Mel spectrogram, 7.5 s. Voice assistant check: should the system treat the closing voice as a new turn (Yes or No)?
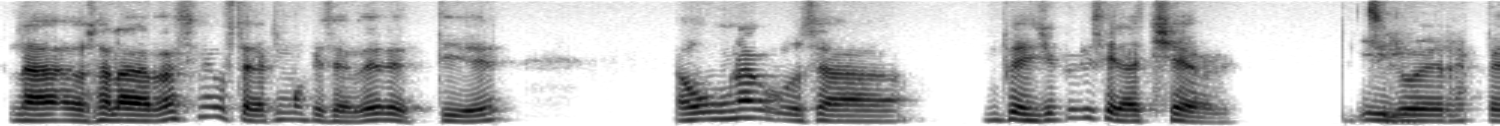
No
